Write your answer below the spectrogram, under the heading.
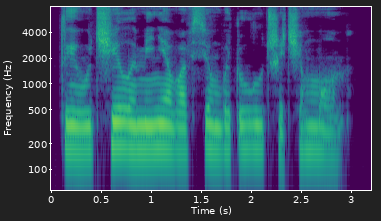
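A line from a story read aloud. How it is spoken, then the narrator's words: Through gritted teeth. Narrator (Russian): сквозь зубы сказал царевич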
